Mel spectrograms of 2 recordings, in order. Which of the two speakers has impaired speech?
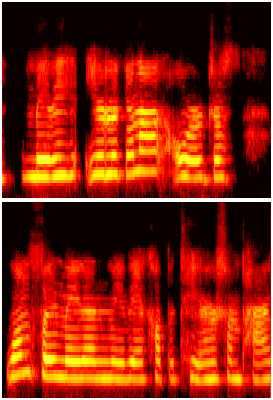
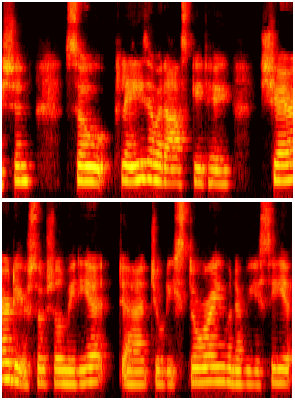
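The first: quadriplegic cerebral palsy; quadriplegic, from birth, full-time wheelchair user.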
